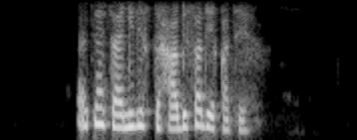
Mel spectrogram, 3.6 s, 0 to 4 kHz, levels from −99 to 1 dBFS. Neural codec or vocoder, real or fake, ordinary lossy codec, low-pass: none; real; Opus, 24 kbps; 3.6 kHz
